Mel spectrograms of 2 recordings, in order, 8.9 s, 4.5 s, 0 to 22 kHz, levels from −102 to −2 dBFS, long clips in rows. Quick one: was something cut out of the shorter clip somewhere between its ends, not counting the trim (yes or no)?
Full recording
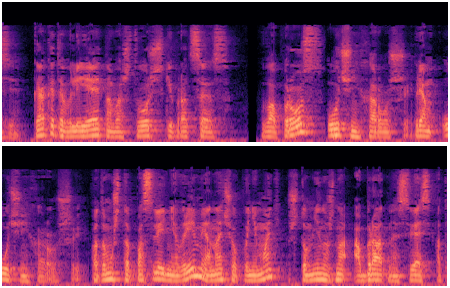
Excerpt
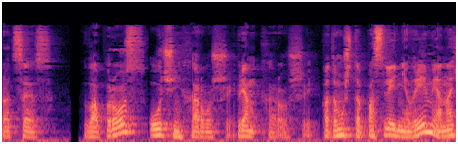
yes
